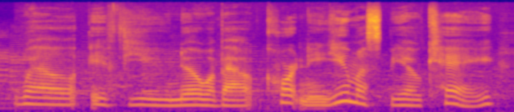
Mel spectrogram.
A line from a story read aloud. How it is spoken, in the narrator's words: the girl said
